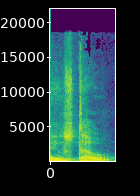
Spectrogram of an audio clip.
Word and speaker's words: ostau: Voilà, Oustau, pour ceux qui ne parlent pas encore occitan, ça s'écrit O-S-T-A-U.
